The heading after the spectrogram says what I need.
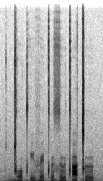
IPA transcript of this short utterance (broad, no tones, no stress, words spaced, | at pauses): ɡ͡ǀot̪ʰivetʼɯ zɯtʼaǀɯ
